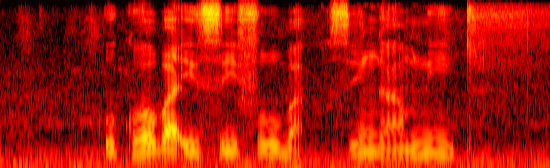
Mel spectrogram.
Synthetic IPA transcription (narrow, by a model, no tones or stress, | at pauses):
k̬ʼuɡ̥ʱɔɓaʔisifuɓa̰ | siŋɡʱam̩niːk̬ʼi̥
